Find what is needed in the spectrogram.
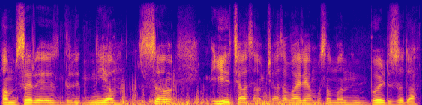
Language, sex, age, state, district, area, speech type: Kashmiri, other, 18-30, Jammu and Kashmir, Kupwara, rural, spontaneous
